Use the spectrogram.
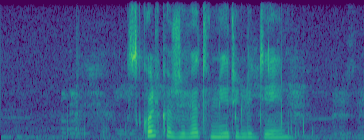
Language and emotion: Russian, neutral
